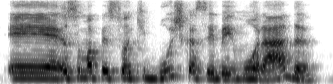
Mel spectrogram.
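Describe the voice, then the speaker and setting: A middle-aged Brazilian woman, a voice actress, answering viewer questions in a playful live-stream chat that often shifts in loudness and speed. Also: medium pitch, fairly quick, breathy edge. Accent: Brazilian Portuguese.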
